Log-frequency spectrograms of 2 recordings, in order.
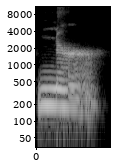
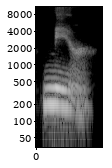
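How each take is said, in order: First: The vowel sounds like er in her. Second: The vowel sounds like ear in hear. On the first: The speaker calls it wrong. "let's do this one with E R" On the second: The speaker calls it right. "We have one more with ear"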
